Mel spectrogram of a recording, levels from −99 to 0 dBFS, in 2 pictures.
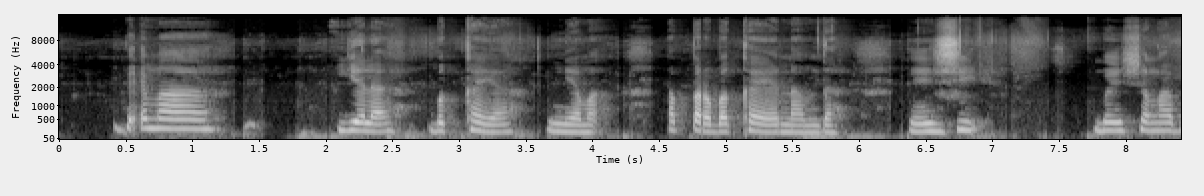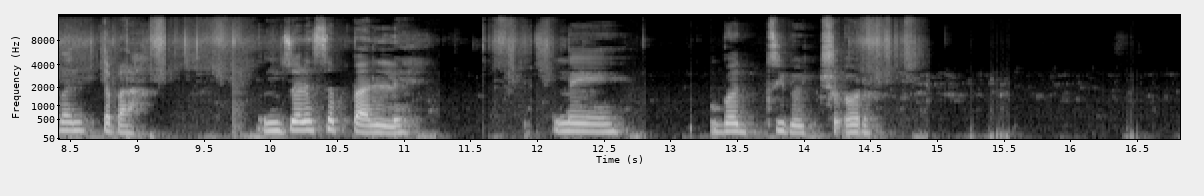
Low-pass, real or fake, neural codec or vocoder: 14.4 kHz; real; none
